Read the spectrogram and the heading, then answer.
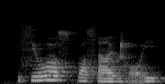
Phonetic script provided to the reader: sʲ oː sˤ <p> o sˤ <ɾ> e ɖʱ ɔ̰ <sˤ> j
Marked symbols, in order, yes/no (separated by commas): yes, yes, no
